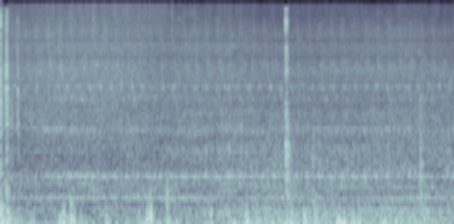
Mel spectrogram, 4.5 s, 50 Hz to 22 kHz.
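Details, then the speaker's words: 1959 Ford Fairlane 500 Galaxie Skyliner with the hood open: a deep, even V8 idle with a light valve tick and handling knocks. The phone mic picks up valve-train noise more than in person; the engine runs smooth and well. "my phone does pick up small engine and valve train noise so goes get that a little bit more than you would in [Music] person the motor is definitely for blue like I said it runs pretty good"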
